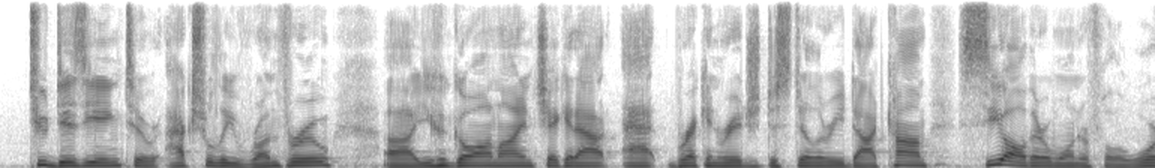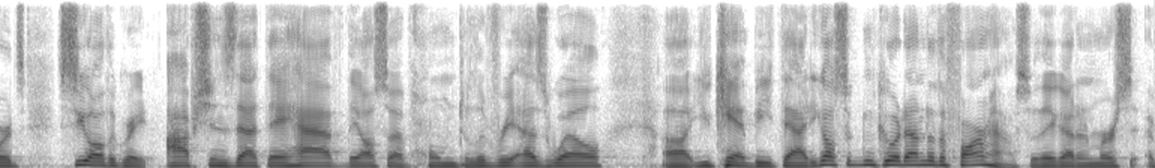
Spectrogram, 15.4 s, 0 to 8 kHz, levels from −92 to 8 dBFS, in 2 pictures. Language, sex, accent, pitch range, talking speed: English, male, American, 125-155 Hz, 210 wpm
